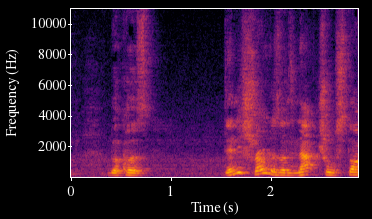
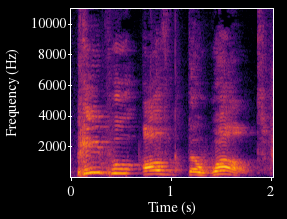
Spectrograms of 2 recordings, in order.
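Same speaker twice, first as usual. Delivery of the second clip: slow, raised announcement to the whole world; higher, drawn-out public address; mock proclamation; 5 semitones higher, 4 dB louder, slower than usual. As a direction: proclaim it grandly, each word spaced out. Mock proclamation correcting a name.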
